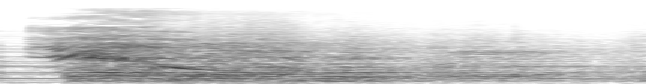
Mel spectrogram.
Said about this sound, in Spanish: Las palabras de Romualdo se clavaron como un aguijón en el corazón del estudiante, quien dejó escapar un desgarrador rugido.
